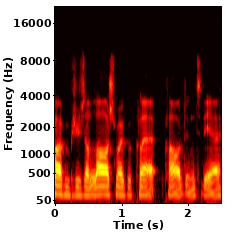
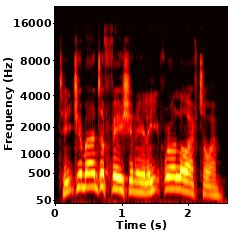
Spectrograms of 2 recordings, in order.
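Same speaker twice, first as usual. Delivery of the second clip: mocking proverb; 6 semitones higher, 4 dB louder than usual. Real, not acted. Mocking the dumb NPC.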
